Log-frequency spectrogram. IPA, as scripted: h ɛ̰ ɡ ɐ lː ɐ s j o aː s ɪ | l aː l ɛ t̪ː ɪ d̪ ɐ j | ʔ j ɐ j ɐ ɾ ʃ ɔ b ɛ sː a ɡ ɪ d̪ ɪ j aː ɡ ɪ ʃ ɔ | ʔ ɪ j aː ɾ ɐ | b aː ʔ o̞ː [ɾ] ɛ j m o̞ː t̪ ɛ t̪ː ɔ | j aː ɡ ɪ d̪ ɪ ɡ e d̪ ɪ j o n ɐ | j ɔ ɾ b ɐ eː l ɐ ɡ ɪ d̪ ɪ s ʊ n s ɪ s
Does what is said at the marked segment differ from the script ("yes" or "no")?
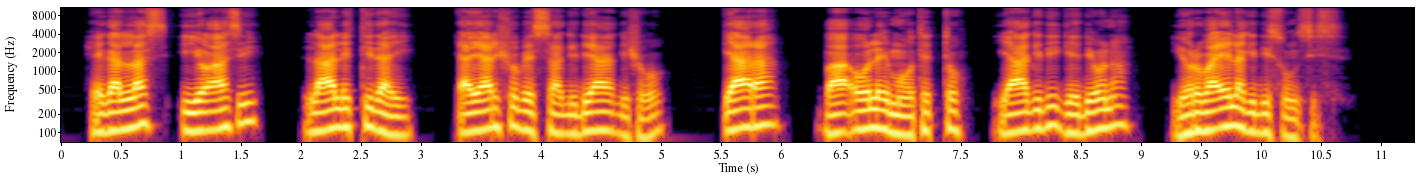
yes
